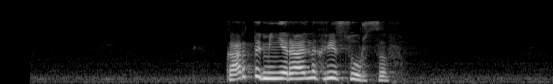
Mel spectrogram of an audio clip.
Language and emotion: Russian, neutral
